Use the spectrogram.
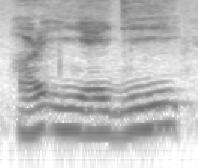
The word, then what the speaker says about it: read: بعد فعل خوندن to read R-E-A-D. ببینید این گذشتهش هم شبیه همون حالشه، منتها خونده میشه read. درست شبیه R-E-D که میشه سرخ یا قرمز، تلفظش تقریبا اونجوریه ولی شبیه همون read نوشته میشه R-E-A-D.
